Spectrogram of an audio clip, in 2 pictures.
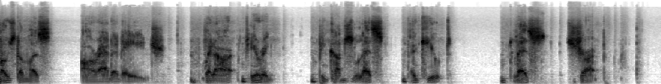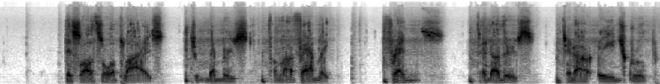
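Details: Adult male laryngectomee speaking; esophageal speech after laryngectomy.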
